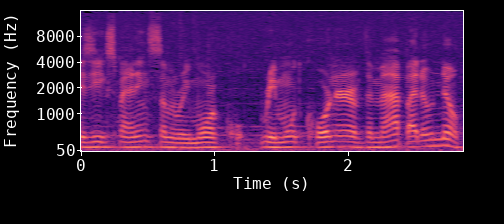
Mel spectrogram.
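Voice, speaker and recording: The man's speech races at a very fast pace. Noticeable background noise sits behind it. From Romania. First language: Romanian. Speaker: video game commentator. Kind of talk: live game commentary. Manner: casual, hesitant with many fillers.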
